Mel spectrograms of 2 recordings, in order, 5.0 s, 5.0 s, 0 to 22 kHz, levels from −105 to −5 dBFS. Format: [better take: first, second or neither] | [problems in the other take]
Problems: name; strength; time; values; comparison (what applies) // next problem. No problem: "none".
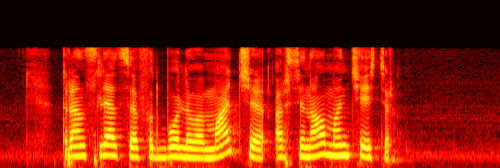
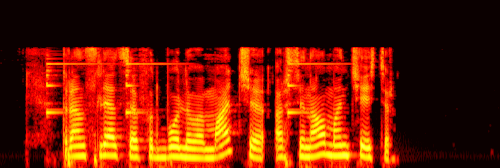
first | noise reduction (classical method spectral subtraction)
